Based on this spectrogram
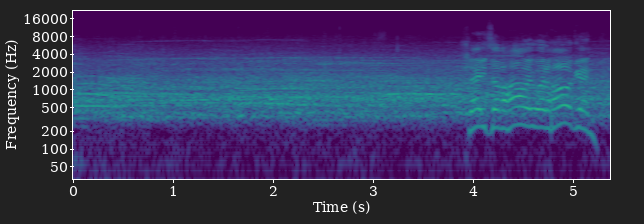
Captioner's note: crowd cheering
